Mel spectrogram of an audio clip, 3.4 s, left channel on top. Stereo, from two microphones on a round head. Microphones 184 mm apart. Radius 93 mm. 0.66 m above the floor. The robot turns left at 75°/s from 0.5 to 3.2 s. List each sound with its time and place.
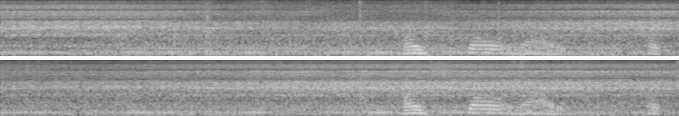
0.0 s a drone: 25° left (ahead or behind); by 3.4 s centre (ahead or behind)
2.0 s a man speaking: 80° right; by 3.3 s 170° right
